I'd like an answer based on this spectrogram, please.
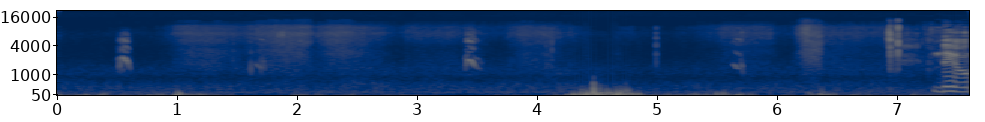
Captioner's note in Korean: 거슬리는 까마귀 소리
